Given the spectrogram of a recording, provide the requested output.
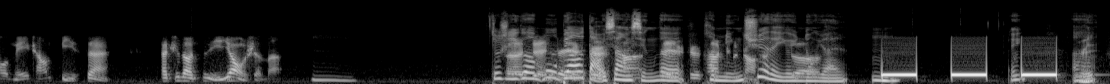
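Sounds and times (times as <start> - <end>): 
speech: 0.0 - 3.6, 4.9 - 8.9, 10.1 - 11.0
telephone busy tone after a dropped line: 8.8 - 10.6.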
